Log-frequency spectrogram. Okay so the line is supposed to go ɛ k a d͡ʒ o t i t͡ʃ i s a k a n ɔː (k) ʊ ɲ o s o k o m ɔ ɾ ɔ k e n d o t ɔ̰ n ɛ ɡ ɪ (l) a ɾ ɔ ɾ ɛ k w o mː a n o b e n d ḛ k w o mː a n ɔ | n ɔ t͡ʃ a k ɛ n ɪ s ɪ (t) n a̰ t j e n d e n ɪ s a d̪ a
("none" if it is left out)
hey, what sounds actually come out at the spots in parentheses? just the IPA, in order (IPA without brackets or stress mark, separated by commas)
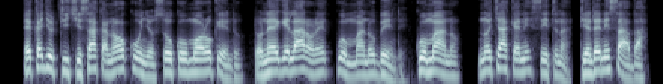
k, l, t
